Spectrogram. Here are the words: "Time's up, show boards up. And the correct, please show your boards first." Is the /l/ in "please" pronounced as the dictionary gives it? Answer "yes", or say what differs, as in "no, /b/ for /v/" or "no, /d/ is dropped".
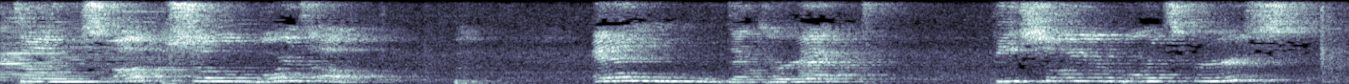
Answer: no, /l/ is dropped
